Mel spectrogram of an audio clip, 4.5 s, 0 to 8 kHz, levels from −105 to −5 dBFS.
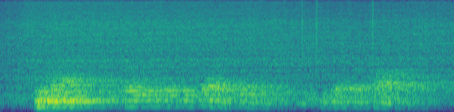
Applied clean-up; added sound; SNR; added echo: none; Fire; 10 dB; reverberation time 2.0 s.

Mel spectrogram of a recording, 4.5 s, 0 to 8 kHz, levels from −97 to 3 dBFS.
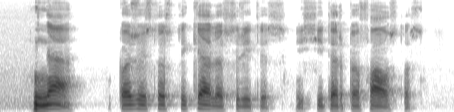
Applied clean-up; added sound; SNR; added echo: none; none; none; none.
